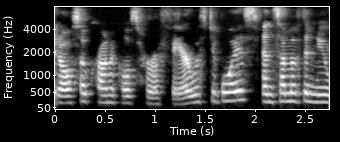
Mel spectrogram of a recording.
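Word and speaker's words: Du Bois: NAACP founded by Web Dubo. Before anybody corrects my pronunciation with Dubois, I had a lit professor who absolutely insisted that the man himself pronounced it Dubo.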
